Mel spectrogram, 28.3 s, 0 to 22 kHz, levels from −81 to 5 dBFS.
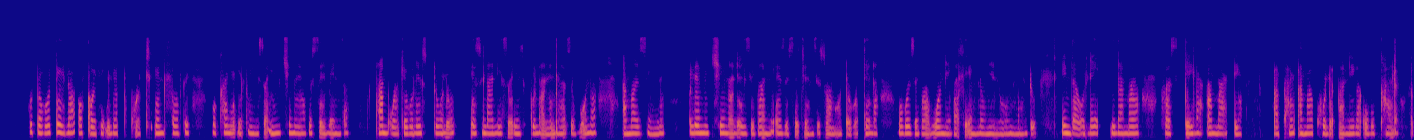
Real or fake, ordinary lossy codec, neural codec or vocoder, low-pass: fake; AAC, 64 kbps; codec, 16 kHz, 1 kbps, FreqCodec, larger model; 7.2 kHz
